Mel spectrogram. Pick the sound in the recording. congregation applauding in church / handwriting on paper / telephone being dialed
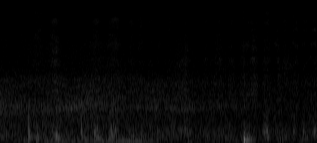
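handwriting on paper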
